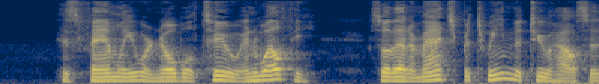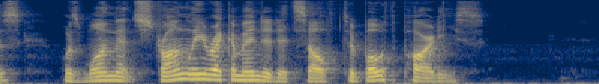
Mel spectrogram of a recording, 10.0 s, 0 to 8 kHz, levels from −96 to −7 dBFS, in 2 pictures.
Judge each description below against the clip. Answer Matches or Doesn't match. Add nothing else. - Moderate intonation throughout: Matches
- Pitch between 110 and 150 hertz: Matches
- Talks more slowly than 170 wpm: Matches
